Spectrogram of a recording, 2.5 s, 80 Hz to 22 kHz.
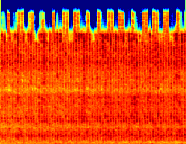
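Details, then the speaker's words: Mercedes 2.7 OM612 diesel at a steady, even idle with ordinary injector clatter and no knock or misfire, after the intake knock repair and a stripped injector thread were fixed and the injector refitted. "А теперь послушайте, как это работает. Сейчас всё работает именно так. Обычный, приятный звук."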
